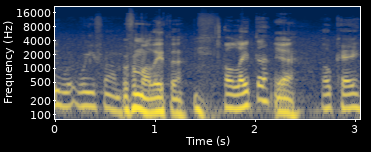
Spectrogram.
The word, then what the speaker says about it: Olathe: Kansas Kansas City where you from We're from OA OA yeah okay not o like some people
